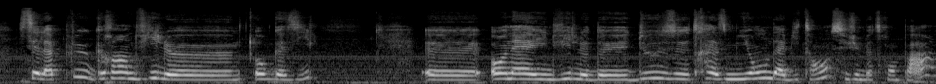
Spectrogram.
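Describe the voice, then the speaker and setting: Here a woman speaks with a high pitch. Her pace is very slow, and background noise is noticeable. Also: ordinary pitch variation. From Brazil, São Paulo. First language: Brazilian Portuguese (speaking French). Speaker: language teacher. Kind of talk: tutorial. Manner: hesitant, many fillers.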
